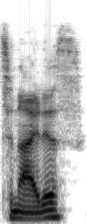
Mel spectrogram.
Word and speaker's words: tinnitus: Usually it's pronounced tinnitus. Gotcha. Yeah, it's one of those things where like I probably will I'll probably try and say tinnitus if that's the proper pronunciation, but it's like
